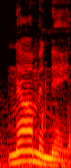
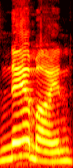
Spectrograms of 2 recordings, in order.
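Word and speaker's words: Naminé: only Nominee that you're looking for. It's pronounced Namine.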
